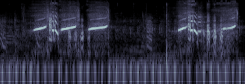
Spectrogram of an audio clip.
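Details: Calling female black francolin (teetar): three loud rising whistled notes mixed with rough grating sounds, a pause, then another phrase of upslurred whistles, all over a steady low rhythmic ticking.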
